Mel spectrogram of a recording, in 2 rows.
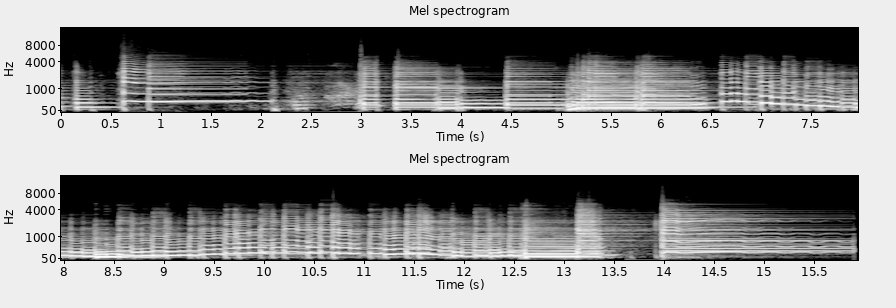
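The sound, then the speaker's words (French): An electric guitar plays through a simple amp with vibrato and tremolo set to zero: struck chords and single notes, then sliding, bending lines, slightly gritty and fairly loud, with no voices. “Si on fait genre 0 vibrato, 0 trémolo, qu'est-ce qui se passe?”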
